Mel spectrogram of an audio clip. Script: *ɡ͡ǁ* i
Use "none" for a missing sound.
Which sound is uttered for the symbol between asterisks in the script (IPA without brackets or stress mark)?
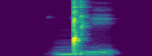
ɡ͡ǃ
